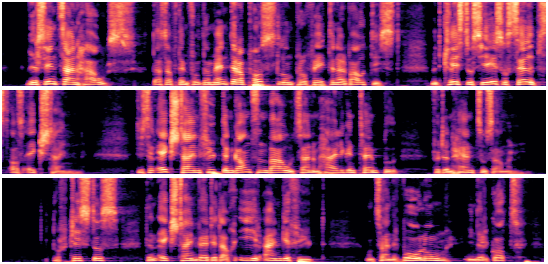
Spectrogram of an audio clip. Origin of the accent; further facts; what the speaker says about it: Switzerland; born there; Ich bin als Schweizer geboren, ich kann nichts dazu tun und ich habe das Bürgerrecht von der Schweiz.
